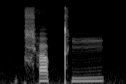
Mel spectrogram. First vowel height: low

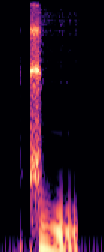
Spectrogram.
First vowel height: high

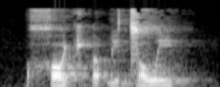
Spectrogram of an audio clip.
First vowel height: mid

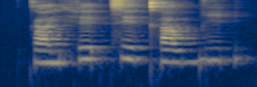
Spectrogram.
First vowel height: low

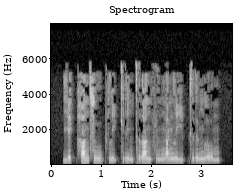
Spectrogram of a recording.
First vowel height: mid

